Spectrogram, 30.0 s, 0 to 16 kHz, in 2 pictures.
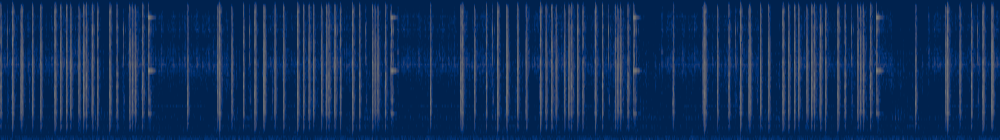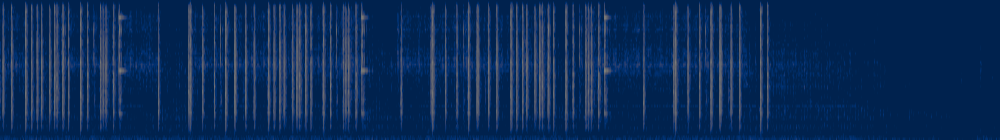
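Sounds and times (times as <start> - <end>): keyboard typing clicks: 21.5 - 24.2.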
